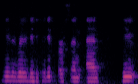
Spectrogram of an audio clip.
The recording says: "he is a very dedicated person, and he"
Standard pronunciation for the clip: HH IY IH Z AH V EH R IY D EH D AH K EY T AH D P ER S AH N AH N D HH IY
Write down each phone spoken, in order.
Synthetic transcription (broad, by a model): HH IY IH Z AH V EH L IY D EH D AH K EY T AH D P ER S AH N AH N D HH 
